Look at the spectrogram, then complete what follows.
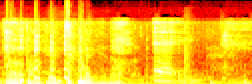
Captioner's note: laughs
